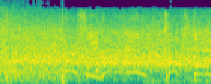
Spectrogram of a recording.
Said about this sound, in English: Brett Favre hitting Percy Harvin with a rocket. Here is how it sounded. Brett Favre goes out of the shotgun, pats the ball, fires to the...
